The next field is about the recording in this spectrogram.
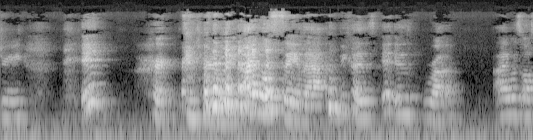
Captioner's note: all laugh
